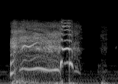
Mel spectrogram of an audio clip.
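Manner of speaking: high burst of laughter. Real, not acted. Teller cracks up mid-story.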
